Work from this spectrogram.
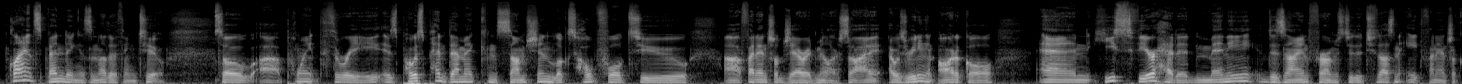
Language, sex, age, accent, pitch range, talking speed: English, male, 20-39, American, 95-120 Hz, 155 wpm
